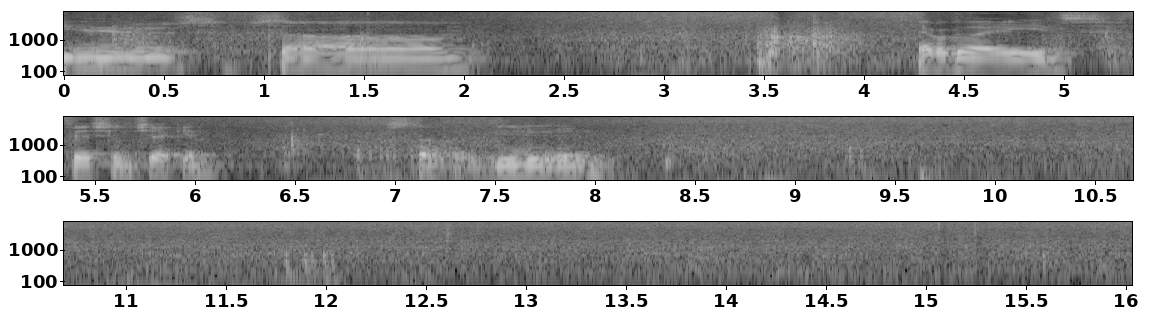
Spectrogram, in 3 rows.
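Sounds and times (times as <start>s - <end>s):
food sizzling in a pan: 0.0s - 16.0s
seasoning shaker ticks: 11.7s - 12.9s, 14.9s - 15.7s.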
